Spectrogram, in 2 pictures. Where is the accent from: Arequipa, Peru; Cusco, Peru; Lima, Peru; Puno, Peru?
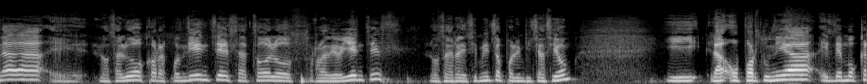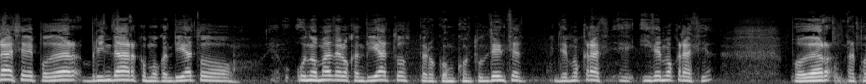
Lima, Peru; Miraflores; soy nacido en Miraflores. Soy un verdadero miraflorino, jugado en las calles con la tranquilidad y la seguridad que se vivía en el distrito. He estudiado en un colegio del distrito, el Colegio San José de Miraflores. Me bauticé en la Iglesia Asunción.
